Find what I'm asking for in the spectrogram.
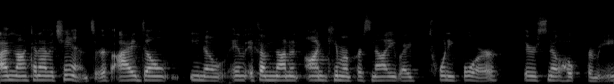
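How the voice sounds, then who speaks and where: Talking at a very fast pace with hardly any pauses, a woman keeps a monotone, flat intonation. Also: medium pitch for a woman. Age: 20s. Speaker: digital entertainment host. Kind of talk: casual interview.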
